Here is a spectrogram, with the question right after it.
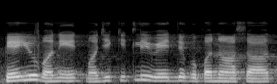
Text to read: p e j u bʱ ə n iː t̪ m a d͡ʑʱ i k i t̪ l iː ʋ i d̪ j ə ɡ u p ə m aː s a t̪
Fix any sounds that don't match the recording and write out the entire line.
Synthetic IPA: p e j u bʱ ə n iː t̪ m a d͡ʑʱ i k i t̪ l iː ʋ e d̪ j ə ɡ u p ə n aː s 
